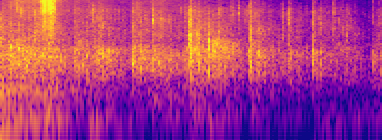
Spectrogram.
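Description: Applause from an audience, a dense steady patter of many hands clapping for about two seconds, fairly quiet overall, with no speech over it.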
